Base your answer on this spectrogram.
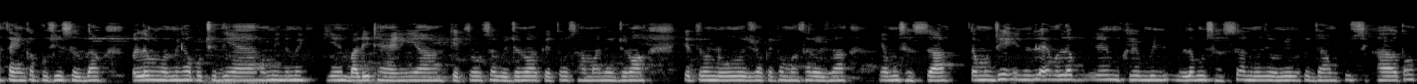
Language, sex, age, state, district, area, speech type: Sindhi, female, 18-30, Gujarat, Surat, urban, spontaneous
